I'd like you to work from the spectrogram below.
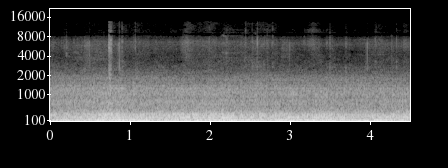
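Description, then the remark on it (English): A car rattles while driving, heard from inside as a steady, loud low rumble of road and engine noise with faint, scattered clicks above it and no talking. “This rattling of my car ain't helping no poopies.”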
